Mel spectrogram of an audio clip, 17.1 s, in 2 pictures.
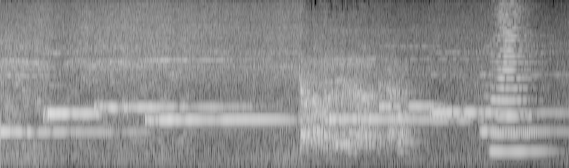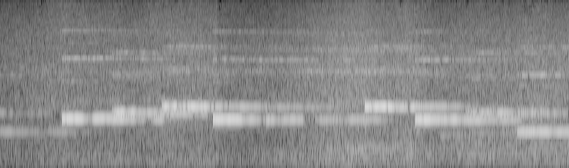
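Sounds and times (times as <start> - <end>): electric train pulling out: 0.0 - 17.0
train horn blast: 7.2 - 8.6.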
